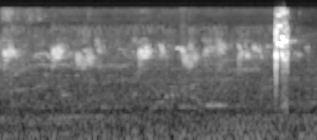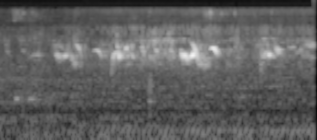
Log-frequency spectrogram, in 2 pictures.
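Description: A parrot gives a steady run of short, high chirps and chattering notes, several each second. A sharp loud click cuts in partway, over a low background hum.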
